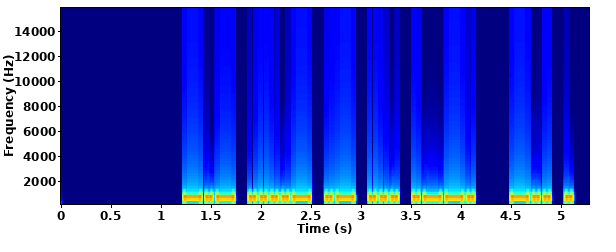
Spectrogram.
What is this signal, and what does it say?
Morse code, heard as a keyed tone, about 22 wpm, 700 Hz. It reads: K4ASP DE
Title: USA Callsign DE Callsign - 5 Characters - 22wpm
